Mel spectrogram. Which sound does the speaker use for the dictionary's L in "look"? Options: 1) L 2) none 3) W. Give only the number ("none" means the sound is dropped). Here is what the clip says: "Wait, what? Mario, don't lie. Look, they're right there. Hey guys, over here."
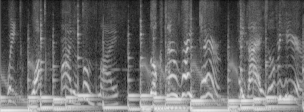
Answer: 1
